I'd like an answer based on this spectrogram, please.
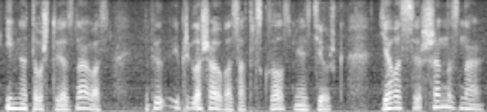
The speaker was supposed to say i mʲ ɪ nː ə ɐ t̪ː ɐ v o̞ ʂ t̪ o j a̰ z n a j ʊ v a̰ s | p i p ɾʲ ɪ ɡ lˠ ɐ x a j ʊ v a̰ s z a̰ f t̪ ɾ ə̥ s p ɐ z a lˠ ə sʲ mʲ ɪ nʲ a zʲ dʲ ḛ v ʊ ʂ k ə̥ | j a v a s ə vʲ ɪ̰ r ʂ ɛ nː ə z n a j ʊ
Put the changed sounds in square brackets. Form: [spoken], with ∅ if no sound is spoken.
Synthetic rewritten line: i mʲ ɪ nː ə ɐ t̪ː ɐ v o̞ ʂ t̪ o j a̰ z n a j ʊ v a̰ s | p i p ɾʲ ɪ ɡ lˠ ɐ [ʂ] a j ʊ v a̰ s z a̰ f t̪ ɾ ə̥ s [k] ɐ z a lˠ ə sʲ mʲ ɪ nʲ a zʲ dʲ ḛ v ʊ ʂ k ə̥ | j a v a [sː] ə vʲ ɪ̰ r ʂ ɛ nː ə z n a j ʊ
